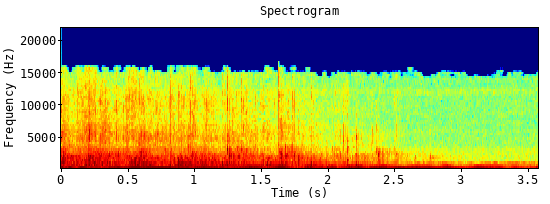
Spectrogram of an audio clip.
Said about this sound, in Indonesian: Kemauan berikan tepuk tangan buat Tuhan.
